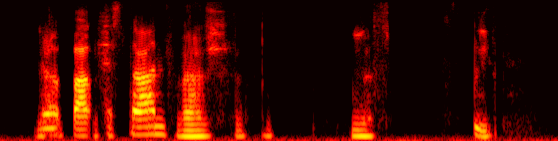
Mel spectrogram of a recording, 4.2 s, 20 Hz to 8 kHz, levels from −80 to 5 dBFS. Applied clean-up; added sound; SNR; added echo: neural diffusion model UNIVERSE++.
